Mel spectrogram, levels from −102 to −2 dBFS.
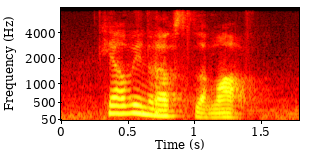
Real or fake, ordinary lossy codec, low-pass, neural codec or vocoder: fake; none; 7.2 kHz; codec, 16 kHz in and 24 kHz out, 0.8 kbps, FocalCodec, streaming, 65536 codes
